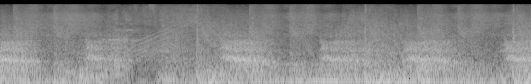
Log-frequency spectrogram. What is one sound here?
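A sci-fi energy weapon crackles and buzzes in repeated bursts.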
